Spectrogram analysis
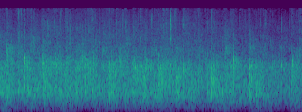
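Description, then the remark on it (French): An audience applauds together at the pastor's request during a morning service, a dense, steady wash of many hands clapping that holds at an even, loud level for the full three seconds with no voices rising above it. “Est-ce que vous pouvez vous donner une bonne main d'applaudissements ce matin?”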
